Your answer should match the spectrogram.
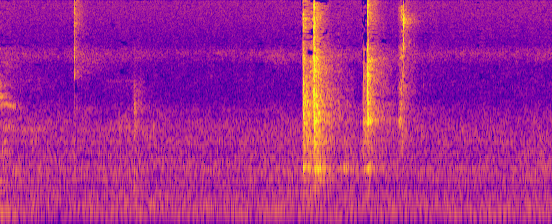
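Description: Light metallic clicks from the small steel parts of a Glock trigger mechanism housing and its spring being turned and fitted by hand: a few scattered ticks, with a short cluster of clicks about two and a half seconds in, over a steady low hum.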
